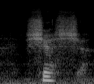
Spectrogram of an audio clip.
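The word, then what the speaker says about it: šeši: my favorite one so remember this letter makes an sh sound sha so this is shesha that's so fun to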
